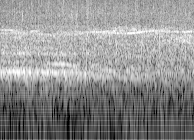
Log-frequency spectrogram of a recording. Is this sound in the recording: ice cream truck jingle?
no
